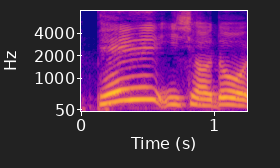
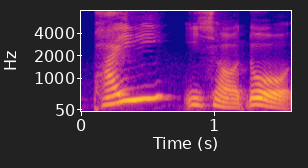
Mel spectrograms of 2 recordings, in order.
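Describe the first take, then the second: First: The first vowel is a single steady sound. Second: The first vowel glides from a to i. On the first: The speaker calls it wrong. "배이셔도 이렇게 읽으면 안 되고" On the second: The speaker calls it right. "바이이셔도 이렇게 읽어야 되겠죠"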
